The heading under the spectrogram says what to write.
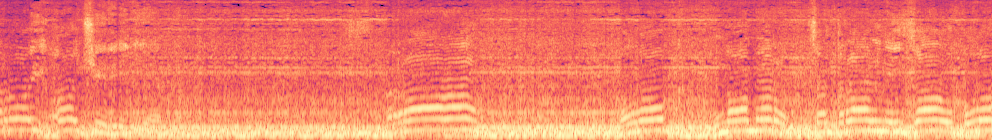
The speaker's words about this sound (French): Cet hélicoptère est en train de survoler Tchernobyl, qui vient d'exploser quelques heures auparavant.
